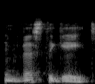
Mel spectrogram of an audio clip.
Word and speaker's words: investigate: It comes from the root investigate. And if you investigate the end of this word, there's a silent E again.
